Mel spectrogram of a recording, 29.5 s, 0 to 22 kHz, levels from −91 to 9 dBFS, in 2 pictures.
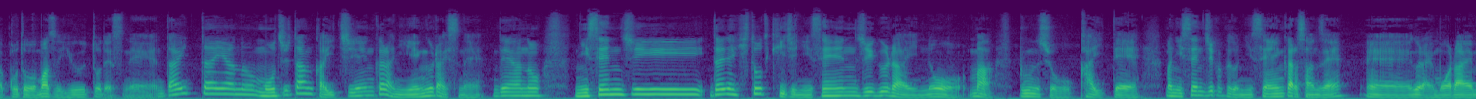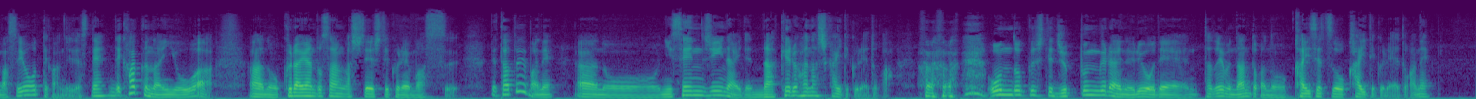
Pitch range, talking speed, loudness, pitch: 95-160 Hz, 310 characters per minute, -25 LUFS, 115 Hz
